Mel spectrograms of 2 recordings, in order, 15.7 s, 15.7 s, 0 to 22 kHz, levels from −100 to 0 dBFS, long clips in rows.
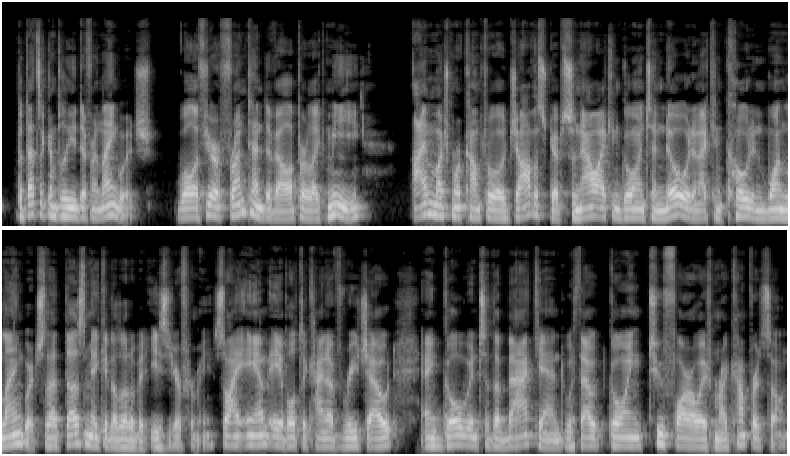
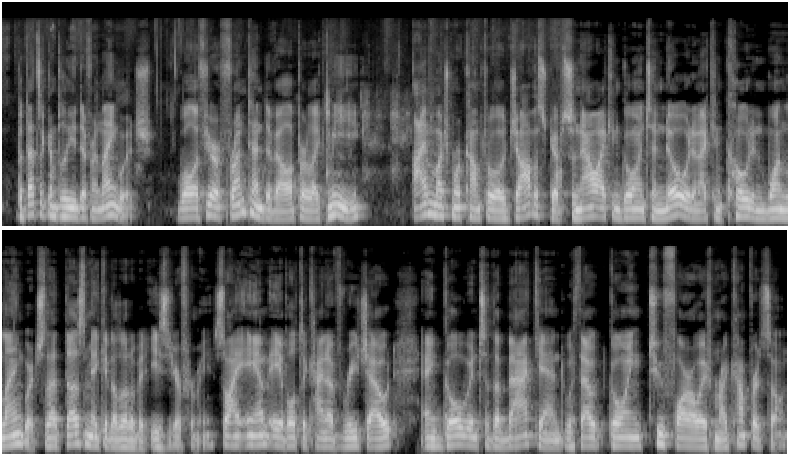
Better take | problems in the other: first | dog barking; noticeable; from 1.5 to 5.5 s; peak 8 dB below the speech

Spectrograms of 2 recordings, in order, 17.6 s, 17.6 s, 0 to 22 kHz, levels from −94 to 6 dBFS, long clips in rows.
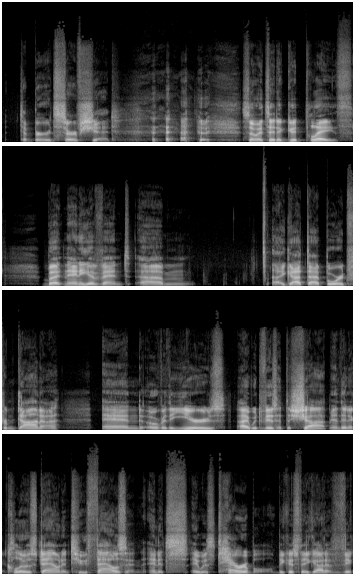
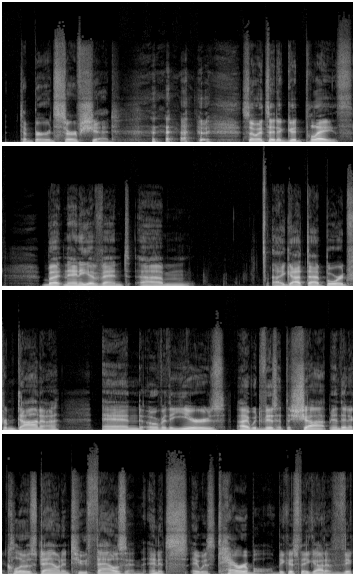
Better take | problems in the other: second | thin; somewhat; fading below 300 Hz

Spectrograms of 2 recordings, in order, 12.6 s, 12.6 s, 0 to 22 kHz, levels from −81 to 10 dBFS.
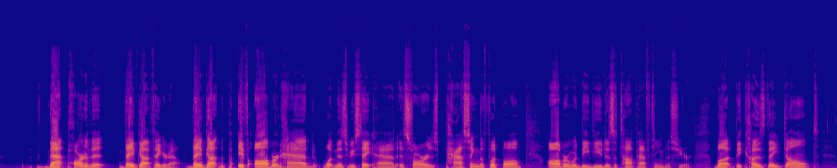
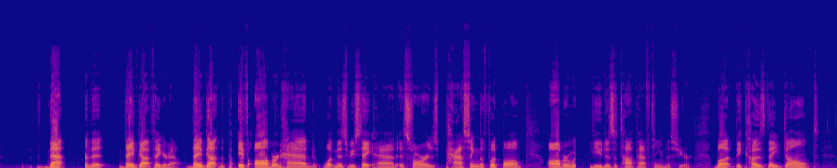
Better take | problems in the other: first | audio cutting out; at 1 s and at 8.5 s

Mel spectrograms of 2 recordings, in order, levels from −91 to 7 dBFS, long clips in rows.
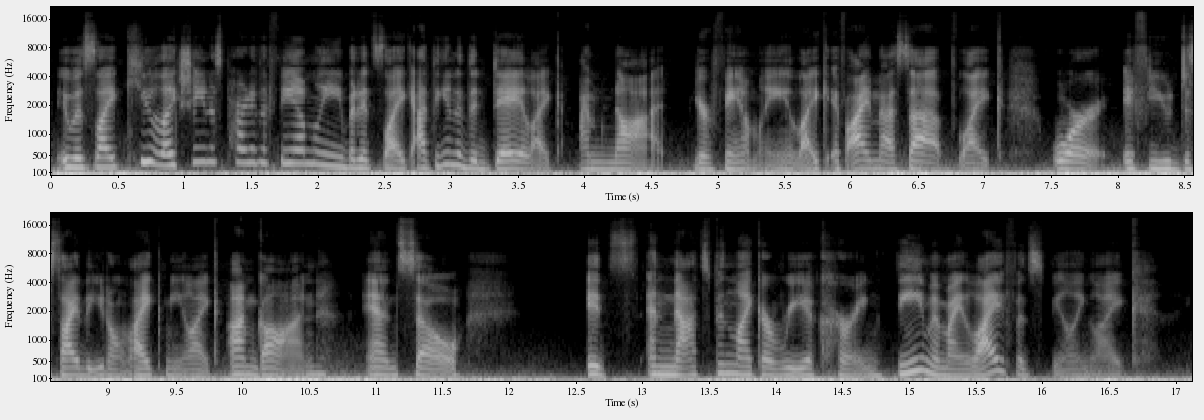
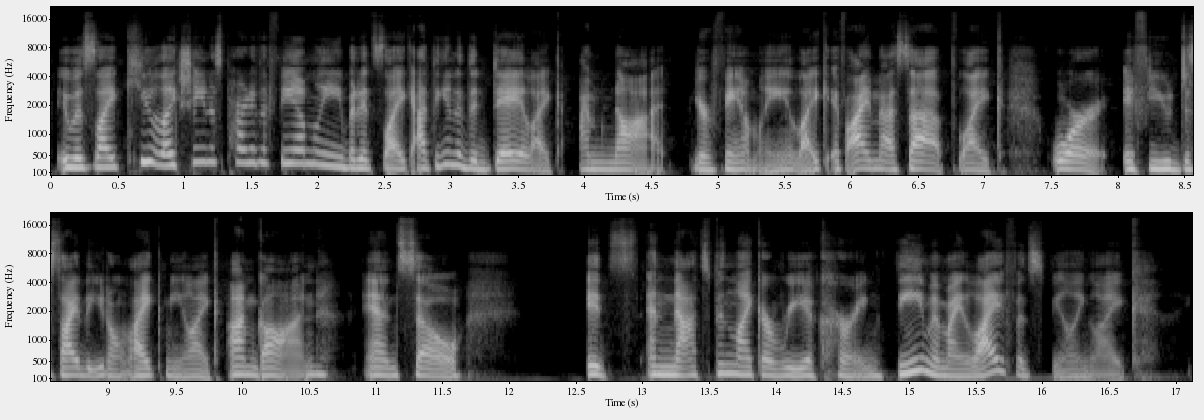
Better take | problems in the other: second | low rumble; faint; throughout; 20 dB below the speech

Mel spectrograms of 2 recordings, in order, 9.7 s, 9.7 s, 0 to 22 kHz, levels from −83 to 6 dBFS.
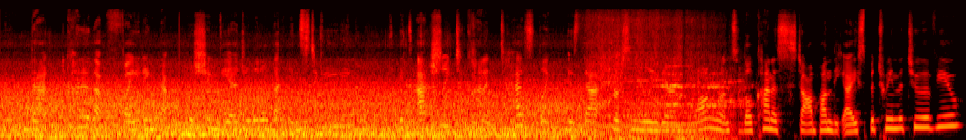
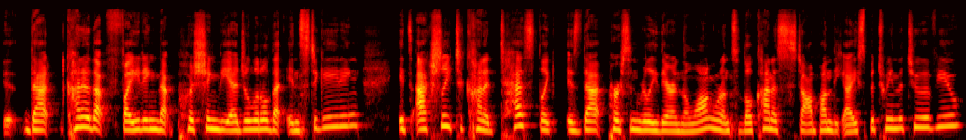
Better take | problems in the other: second | traffic noise; very loud; until 7 s; 5 dB above the speech

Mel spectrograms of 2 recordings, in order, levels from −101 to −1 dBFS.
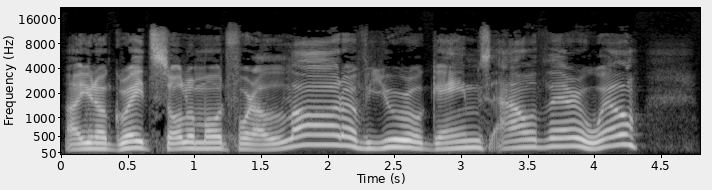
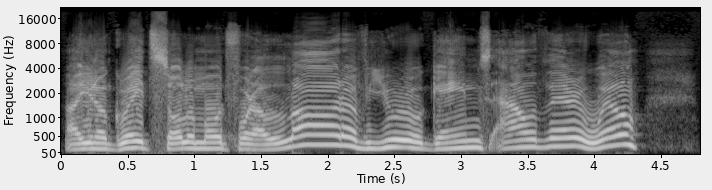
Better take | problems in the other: first | distortion; slight; 10 dB below the speech

